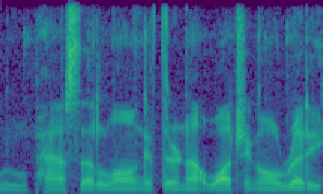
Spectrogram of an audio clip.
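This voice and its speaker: A soft-spoken man with a fairly low voice, the sound dry and close with no echo. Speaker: poker commentator. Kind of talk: live commentary.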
